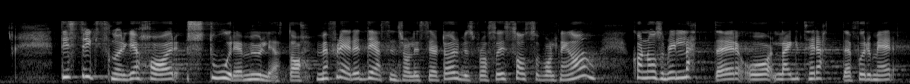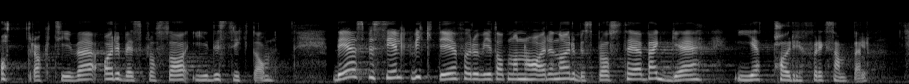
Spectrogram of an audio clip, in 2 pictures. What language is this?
Norwegian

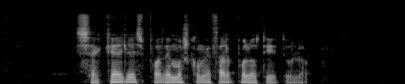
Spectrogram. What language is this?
Galician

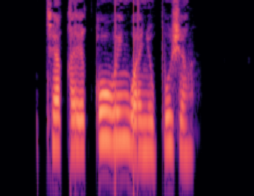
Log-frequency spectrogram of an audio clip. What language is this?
Puno Quechua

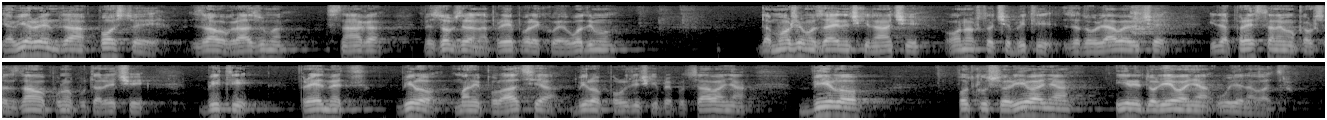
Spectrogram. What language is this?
Croatian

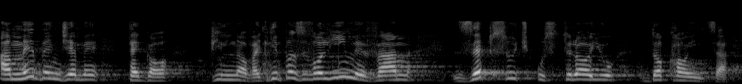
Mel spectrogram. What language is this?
Polish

